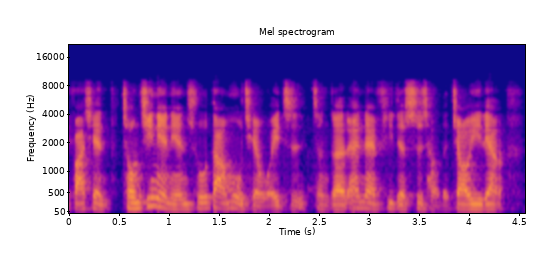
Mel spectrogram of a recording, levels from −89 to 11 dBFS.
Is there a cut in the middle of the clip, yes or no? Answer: no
